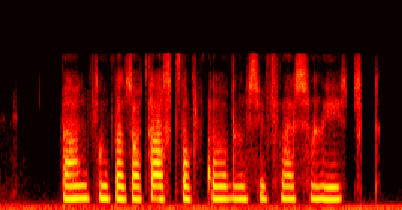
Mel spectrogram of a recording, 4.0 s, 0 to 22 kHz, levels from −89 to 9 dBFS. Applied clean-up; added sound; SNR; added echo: neural diffusion model UNIVERSE++.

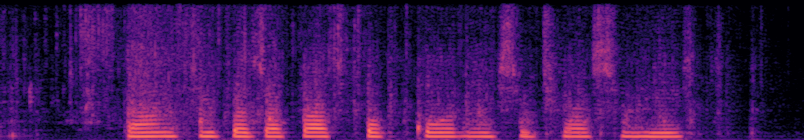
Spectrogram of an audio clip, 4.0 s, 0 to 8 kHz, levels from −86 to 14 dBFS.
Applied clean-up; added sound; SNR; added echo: neural mask model RNNoise.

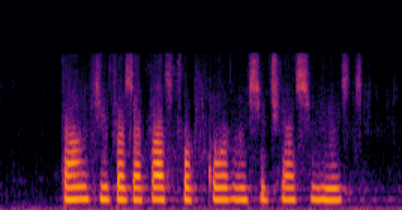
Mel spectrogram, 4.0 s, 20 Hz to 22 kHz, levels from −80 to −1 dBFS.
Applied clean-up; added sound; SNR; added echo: neural separator model SepFormer DNS4.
